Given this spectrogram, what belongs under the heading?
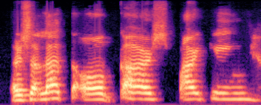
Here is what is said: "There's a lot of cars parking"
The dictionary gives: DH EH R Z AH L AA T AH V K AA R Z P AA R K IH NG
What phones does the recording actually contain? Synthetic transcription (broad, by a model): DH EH R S AH L AA T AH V K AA R S P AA R K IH NG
